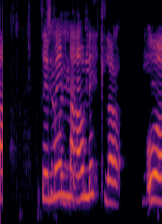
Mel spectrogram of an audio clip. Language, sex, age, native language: Icelandic, male, 9, Icelandic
